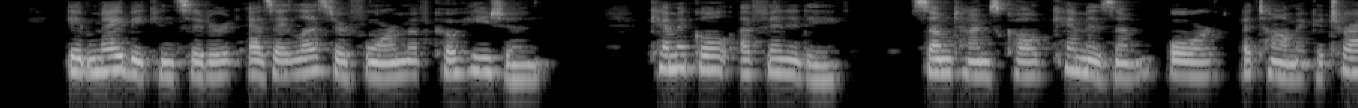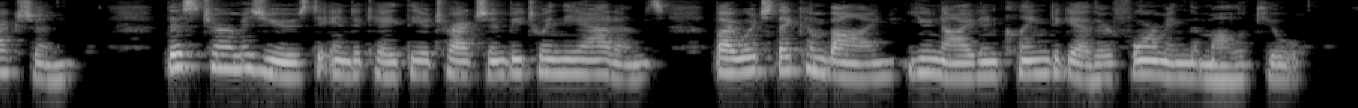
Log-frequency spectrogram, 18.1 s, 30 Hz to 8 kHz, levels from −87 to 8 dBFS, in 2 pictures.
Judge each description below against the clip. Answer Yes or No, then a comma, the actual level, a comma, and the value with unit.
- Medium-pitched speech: Yes, medium, 175 Hz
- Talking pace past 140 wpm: No, slow, 135 wpm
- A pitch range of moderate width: Yes, average, 3.6 semitones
